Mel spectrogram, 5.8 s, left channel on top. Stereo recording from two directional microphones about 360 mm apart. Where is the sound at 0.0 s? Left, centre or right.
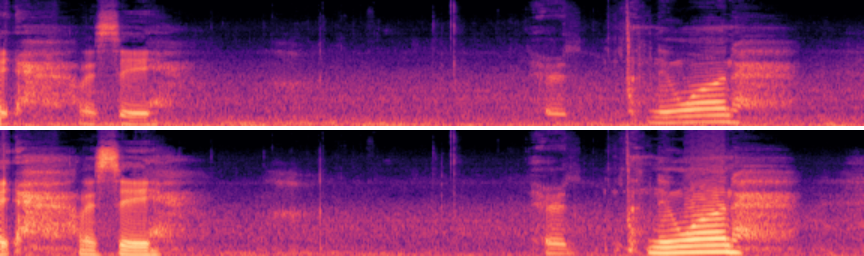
Right.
